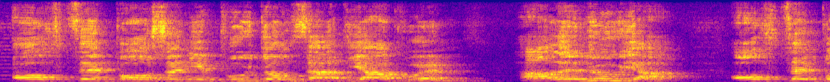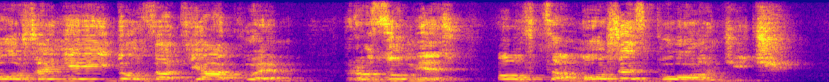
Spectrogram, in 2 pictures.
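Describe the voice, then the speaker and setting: Male preacher, high voice, emphatic call-and-response, distant mic in a large echoey hall. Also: slow pace. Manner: emphatic, repeats lines and calls for answers. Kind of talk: charismatic sermon. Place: large hall at a church conference.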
